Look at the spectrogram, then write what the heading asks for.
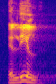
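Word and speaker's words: אליל: escrito el antiguo testamento es la palabra el lille el lille en el hebreo así se pronuncia el lille y sabes qué quiere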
